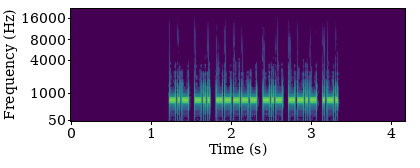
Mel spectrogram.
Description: Morse code, heard as a keyed tone, about 44 wpm, 700 Hz. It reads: KD0KQR
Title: USA Call Signs Repeated 2x 45wpm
